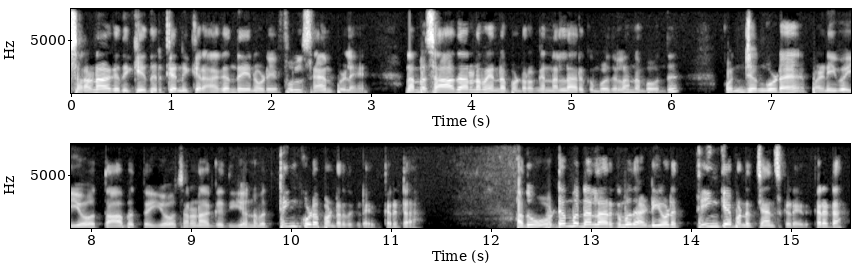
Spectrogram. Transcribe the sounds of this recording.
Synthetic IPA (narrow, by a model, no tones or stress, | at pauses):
sɐɾɐɳaːɣɐðɪkːɯɛðɪɾkɐnɪkːɪɾɐɐɣɐnd̪ɐjɪnɯɽɐjɐfʊlsaːmpɪlḛː | nɐmːɐsaːðaːɾɐɳɐmãːɛnːɐpɐɳːɯɾoːŋɡɐnɐlːaːɪɾɯkːɯmpoːðɯɛlːãːnɐmːɐʋɐnd̪ɯ | kɔɲd͡ʒɐŋkuːɽɐpɐɳɪʋɐjoːt̪aːbɐt̪ːɐjoːsɐɾɐɳaːɣɐðɪjo̰ːnɐmːɐt̪ɪŋkuːɽɐp̬ɐɳːɾɐðɯkɪɽɐ̰ja̰ðɯkɐɾɛk̚ʈːa̰ː | ɐðɯ̃ɔɽɐmbɯnɐlːaːɪɾɯkːɯmpboːðɯɐɽɪjoːɽɐt̪ɪŋkeːpɐɳːɾɐðɯt͡ʃaːnskɪɽɐjaðɯkɐɾɛk̚ʈːaː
